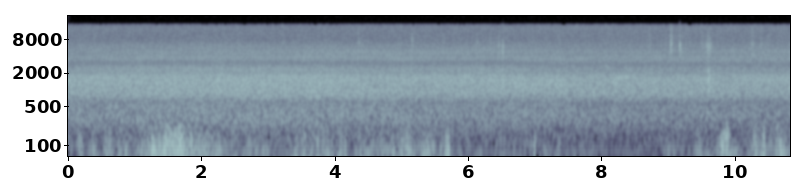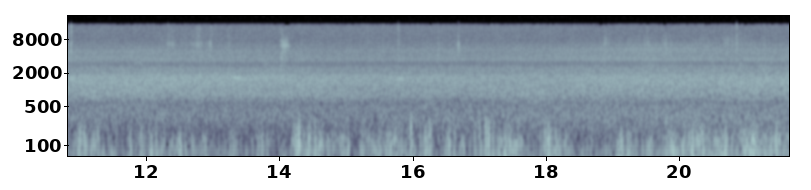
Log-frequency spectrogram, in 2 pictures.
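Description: Wind rumbles and buffets outdoors in gusts.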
